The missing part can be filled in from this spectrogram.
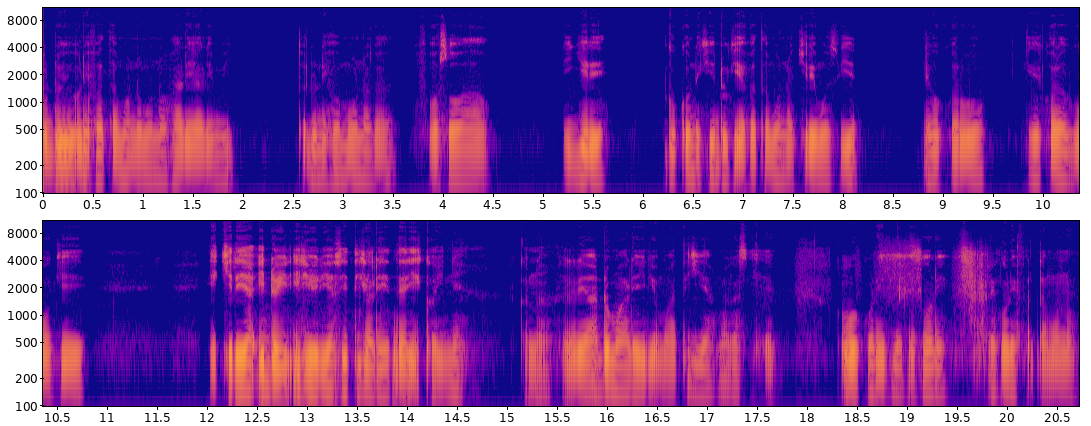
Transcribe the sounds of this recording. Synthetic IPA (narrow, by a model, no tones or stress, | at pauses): odojoo̰ɾefatamonɔmonɔɦaɾeaɾemi | tɔdoneɦɔmɔnaɣa | fɔsɔwaɔ | niːɡeɾe | ɡokonekeːdokiafatamonɔkeɾemosiɛ | neɣokʰɔɾwɔ | neɣekʰɔɾaɣoke | keɾeaʔidḭɾiɔiɾiasitiɣaɾetɛḭkʰɔ̰inɛ | kana̰ḛɾea̰domaɾaiɾiɔ̰matiɣeama̰ɣasi̥hɛ̰ | ko̰ɣokoɾeðiakekoɾenekoɾefata̰monɔ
